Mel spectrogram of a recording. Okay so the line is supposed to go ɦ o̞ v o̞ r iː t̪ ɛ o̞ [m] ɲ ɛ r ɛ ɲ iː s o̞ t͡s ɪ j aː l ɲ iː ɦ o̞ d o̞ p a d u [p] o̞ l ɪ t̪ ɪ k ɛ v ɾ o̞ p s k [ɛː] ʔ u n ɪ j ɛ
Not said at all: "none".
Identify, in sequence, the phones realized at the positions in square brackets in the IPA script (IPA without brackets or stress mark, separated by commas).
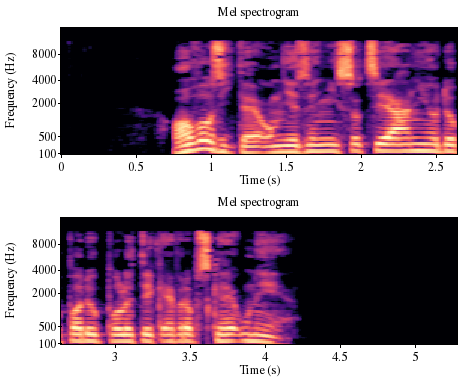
m, p, ɛː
